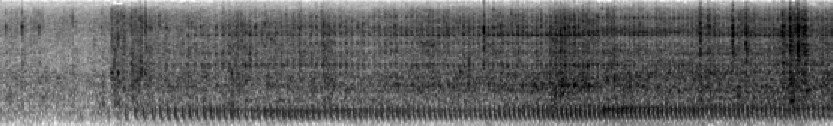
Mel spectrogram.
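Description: Small go-kart engine turning over as the kart is push-started: a steady chugging that begins about a second in and grows a little louder, without the engine catching.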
